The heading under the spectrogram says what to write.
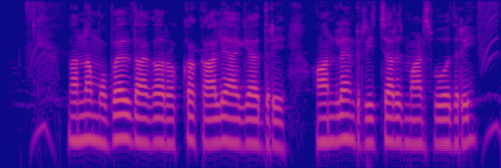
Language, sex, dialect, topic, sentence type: Kannada, male, Northeastern, banking, question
